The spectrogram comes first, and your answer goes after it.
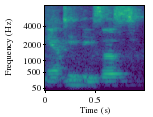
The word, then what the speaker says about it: antithesis: you'll get an antithesis, which I had a high school teacher tell me was pronounced antithesis. That's what it looks like, but it's pronounced, the correct pronunciation of the word is antithesis. That's part of my Oklahoma to English dictionary, antithesis. It's really in normal speak, antithesis.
